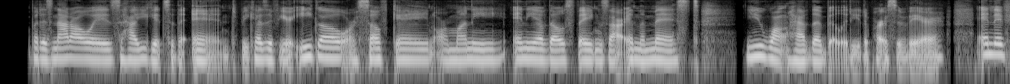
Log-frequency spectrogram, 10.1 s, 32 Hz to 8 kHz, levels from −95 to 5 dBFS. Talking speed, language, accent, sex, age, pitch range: 210 wpm, English, American, female, 20-39, 150-170 Hz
